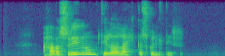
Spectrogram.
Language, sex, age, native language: Icelandic, female, 40-49, Icelandic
